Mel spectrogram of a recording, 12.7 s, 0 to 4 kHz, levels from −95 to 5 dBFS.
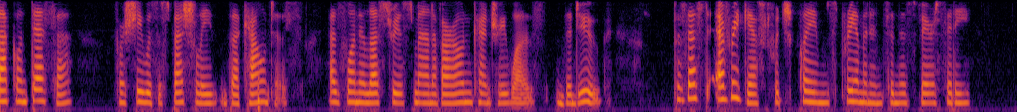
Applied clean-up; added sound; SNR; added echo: none; none; none; none.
